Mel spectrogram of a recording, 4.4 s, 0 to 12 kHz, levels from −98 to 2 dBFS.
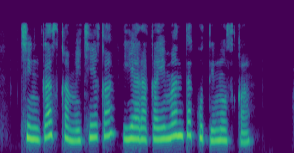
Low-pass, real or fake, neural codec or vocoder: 7.2 kHz; fake; codec, 16 kHz, 8 kbps, FreqCodec, smaller model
